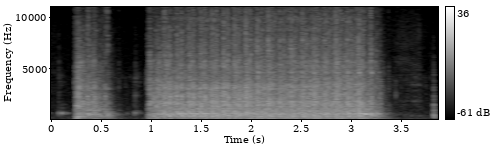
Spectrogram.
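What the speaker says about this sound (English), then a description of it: "And then I am just going to simply stitch this." A serger sewing machine with a cording foot stitches cord into fabric, running in a short burst and then in a loud, steady, rapid whir for about two and a half seconds before stopping.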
